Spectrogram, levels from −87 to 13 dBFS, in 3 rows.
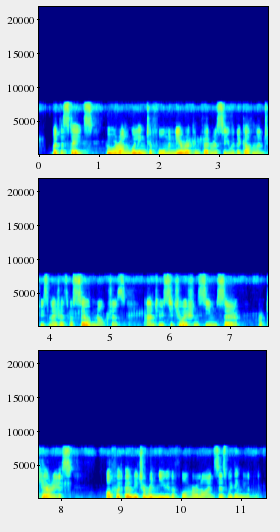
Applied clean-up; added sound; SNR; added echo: neural separator model SepFormer DNS4.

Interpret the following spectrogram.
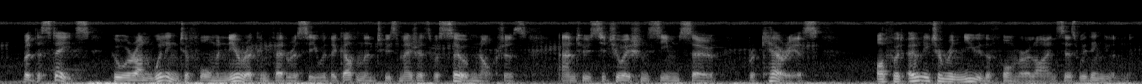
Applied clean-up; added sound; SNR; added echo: none; Frog; 0 dB; reverberation time 0.5 s.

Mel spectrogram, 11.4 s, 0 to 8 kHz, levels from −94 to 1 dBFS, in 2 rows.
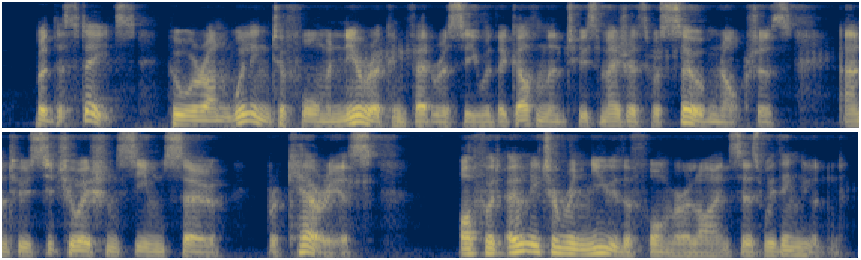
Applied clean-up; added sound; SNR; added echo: neural mask model DeepFilterNet 3.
